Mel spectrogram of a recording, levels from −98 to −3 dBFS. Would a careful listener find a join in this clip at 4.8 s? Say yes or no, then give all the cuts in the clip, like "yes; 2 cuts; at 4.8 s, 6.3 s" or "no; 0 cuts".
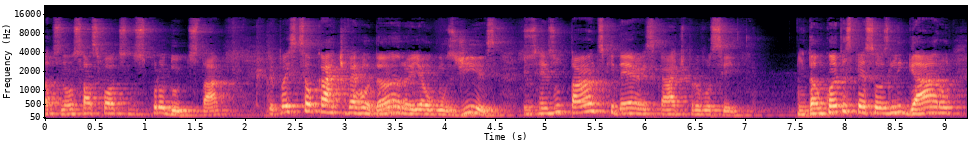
yes; 2 cuts; at 2.2 s, 4.8 s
